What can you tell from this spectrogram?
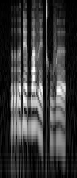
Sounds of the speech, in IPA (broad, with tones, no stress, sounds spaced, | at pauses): r ɤ˦ ɗ ɛ˦ b a˦ v ɛ˨ kʰ u˨ v ɜ˦˨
